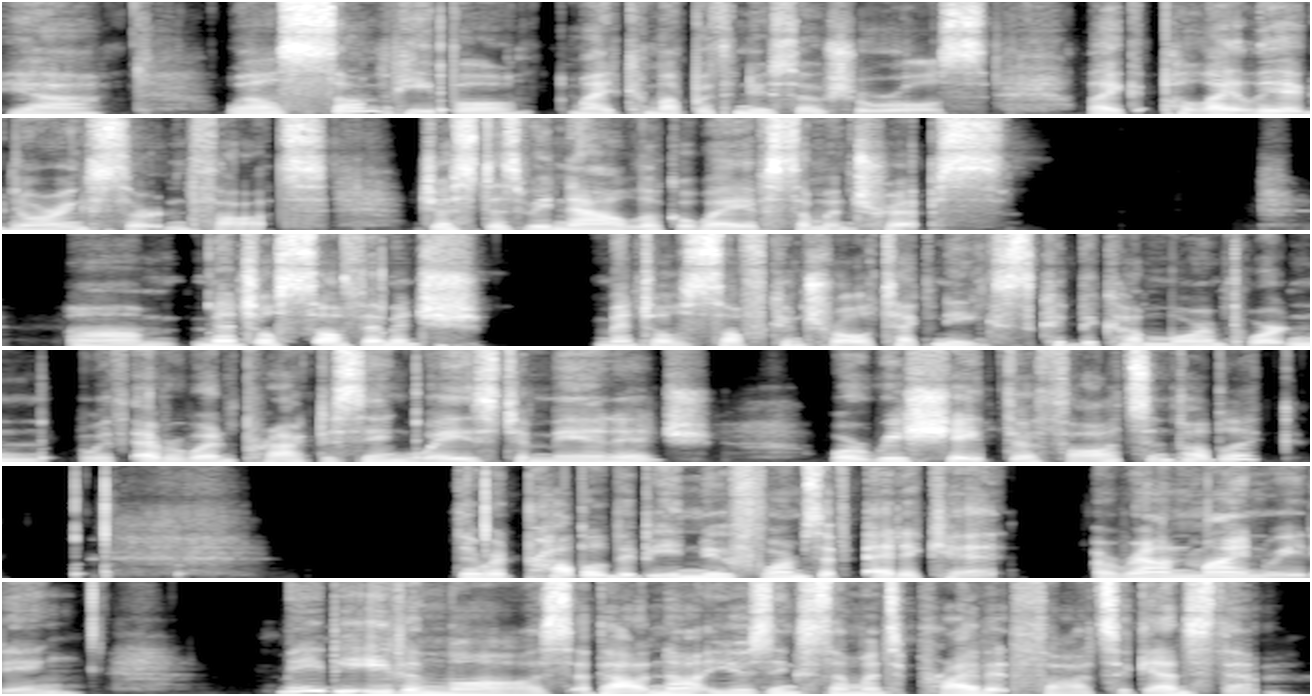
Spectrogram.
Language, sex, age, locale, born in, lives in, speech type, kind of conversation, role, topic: English, female, 55-59, en-US, United States, United States, read, expert-assistant, expert, What if we could read each other's thoughts?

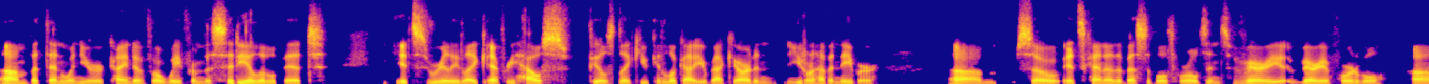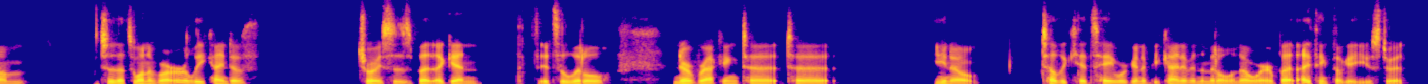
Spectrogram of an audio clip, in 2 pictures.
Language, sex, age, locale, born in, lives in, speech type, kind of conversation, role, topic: English, male, 35-39, en-US, United States, United States, conversation, advice, user, How do I make a major life decision when I'm feeling uncertain?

